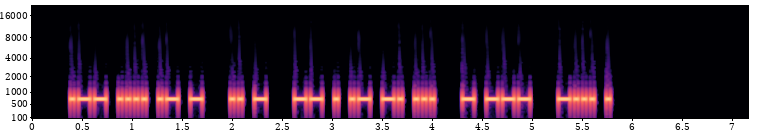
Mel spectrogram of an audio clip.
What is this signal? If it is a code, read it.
Morse code, heard as a keyed tone, about 38 wpm, 700 Hz. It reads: WHAT IT MEANS TO BE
